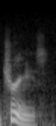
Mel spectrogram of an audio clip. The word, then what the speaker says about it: trie: So it stands for retrieval, T-R-I-E, in retrieval. And the guy who created this data structure calls them trees. But we already have a name for trees, and it's spelled different, right?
